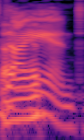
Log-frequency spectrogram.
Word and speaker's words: Diahann: Is that how you say her name? Diahann. – Oh, that's Diane. Diane Carroll.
